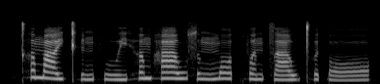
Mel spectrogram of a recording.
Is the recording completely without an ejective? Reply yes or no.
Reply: yes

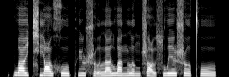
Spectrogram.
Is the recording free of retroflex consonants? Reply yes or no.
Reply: no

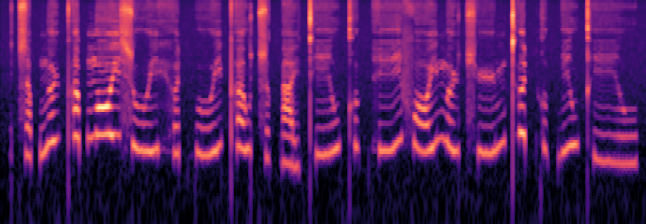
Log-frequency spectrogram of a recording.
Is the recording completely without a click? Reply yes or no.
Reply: yes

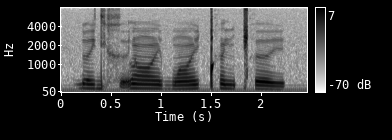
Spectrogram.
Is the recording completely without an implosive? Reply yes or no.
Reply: no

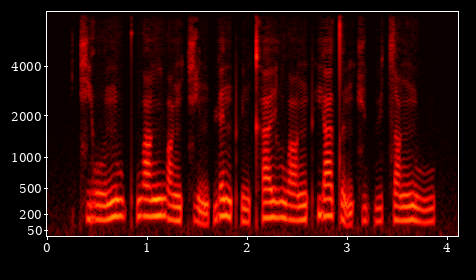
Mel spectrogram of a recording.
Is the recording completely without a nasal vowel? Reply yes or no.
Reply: yes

